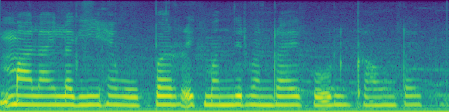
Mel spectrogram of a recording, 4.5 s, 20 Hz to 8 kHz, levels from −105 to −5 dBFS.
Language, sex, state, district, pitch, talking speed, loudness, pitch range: Hindi, female, Bihar, Purnia, 220 Hz, 175 wpm, -14 LUFS, 215-225 Hz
